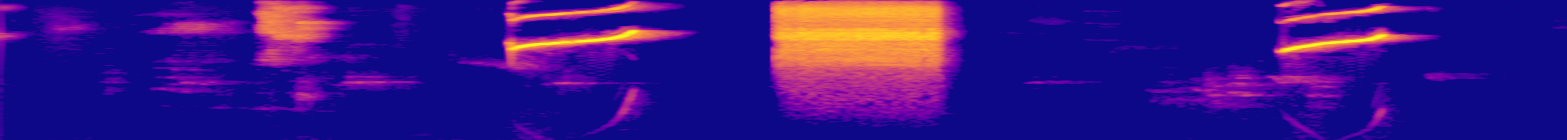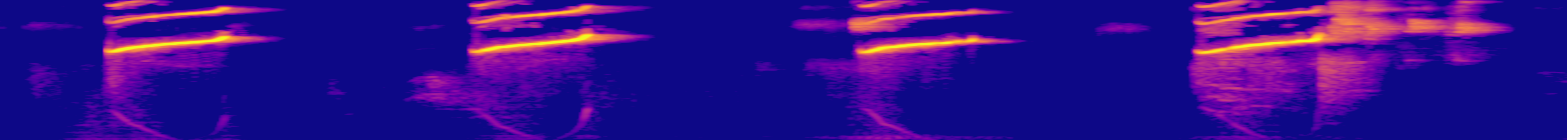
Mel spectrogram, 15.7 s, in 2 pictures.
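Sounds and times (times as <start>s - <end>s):
female Oriental magpie-robin calling with rising whistled slurs: 2.6s - 3.3s, 3.9s - 4.7s, 6.4s - 7.0s, 8.4s - 9.1s, 10.2s - 10.9s, 12.1s - 12.8s, 13.8s - 15.2s.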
